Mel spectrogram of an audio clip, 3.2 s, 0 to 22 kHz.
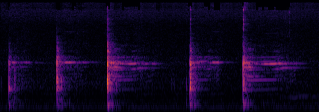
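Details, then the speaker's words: Zenith Z402Y AC/battery tube radio with 1.5 V filament tubes: five light taps each give a bright ringing tone decaying over half a second, a microphonic tube; some feedback blamed on mechanical coupling between speaker and chassis. "I mean these tubes are very susceptible to micro phonics heard that one"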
